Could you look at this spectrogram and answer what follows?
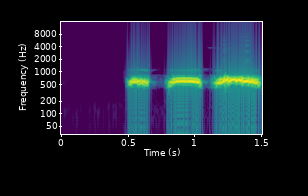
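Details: A single stuttering coo phrase from a decoy spotted dove: one brief low note, then two longer, fuller coos, soft and hollow, in silence.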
